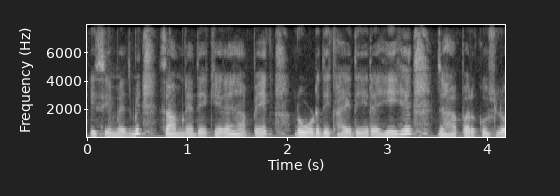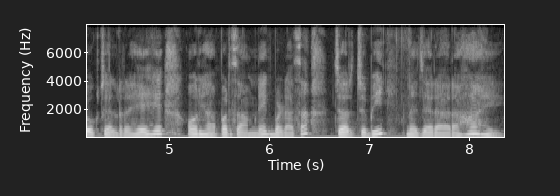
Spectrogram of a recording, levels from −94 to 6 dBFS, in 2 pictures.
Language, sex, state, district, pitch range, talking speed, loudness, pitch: Hindi, female, Rajasthan, Jaipur, 180-210 Hz, 235 wpm, -17 LUFS, 190 Hz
